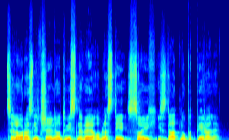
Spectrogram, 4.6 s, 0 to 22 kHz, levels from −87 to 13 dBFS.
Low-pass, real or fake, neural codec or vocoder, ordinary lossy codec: none; fake; vocoder, 44.1 kHz, 128 mel bands, Pupu-Vocoder; none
